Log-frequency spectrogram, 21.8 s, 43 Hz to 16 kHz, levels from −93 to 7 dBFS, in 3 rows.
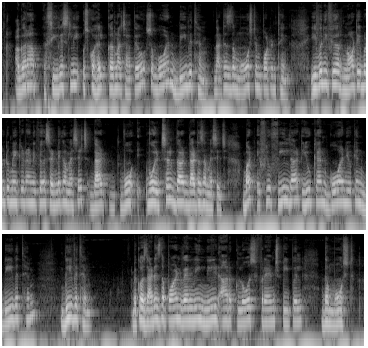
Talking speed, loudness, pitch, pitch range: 210 wpm, -23 LUFS, 170 Hz, 150-185 Hz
